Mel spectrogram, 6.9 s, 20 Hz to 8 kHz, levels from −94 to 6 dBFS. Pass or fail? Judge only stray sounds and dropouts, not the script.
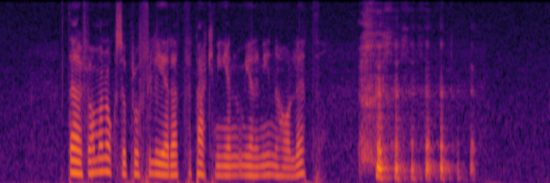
fail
